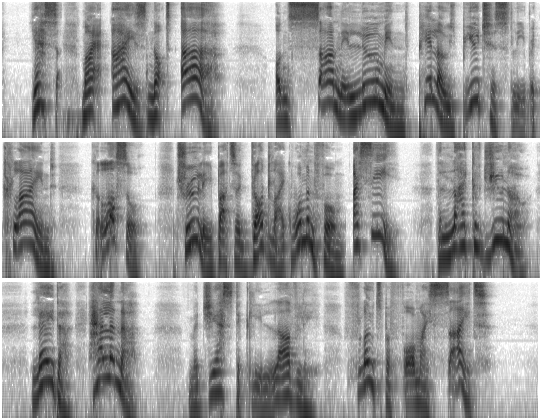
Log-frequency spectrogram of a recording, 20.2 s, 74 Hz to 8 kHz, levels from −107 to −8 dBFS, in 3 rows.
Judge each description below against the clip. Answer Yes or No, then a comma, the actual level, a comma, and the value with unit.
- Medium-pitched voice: Yes, medium, 175 Hz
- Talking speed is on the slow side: Yes, slow, 105 wpm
